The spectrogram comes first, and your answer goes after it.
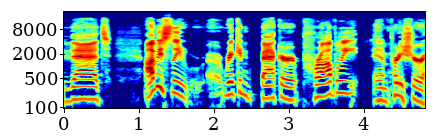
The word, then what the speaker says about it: Rickenbacker: Actually, it's pronounced Rickenbacker, if that makes sense.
